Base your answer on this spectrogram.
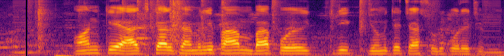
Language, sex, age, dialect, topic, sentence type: Bengali, male, 18-24, Northern/Varendri, agriculture, statement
